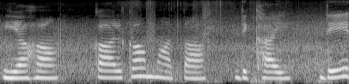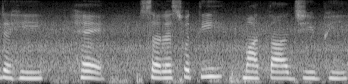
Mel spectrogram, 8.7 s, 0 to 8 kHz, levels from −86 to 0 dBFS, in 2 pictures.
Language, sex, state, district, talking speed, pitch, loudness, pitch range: Hindi, female, Madhya Pradesh, Dhar, 70 wpm, 230 Hz, -14 LUFS, 220-245 Hz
